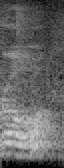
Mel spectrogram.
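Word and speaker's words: rho: is uh name is row r h o row it is pronounced so this row into length by area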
